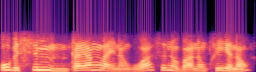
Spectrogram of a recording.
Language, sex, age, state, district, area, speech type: Bodo, female, 45-60, Assam, Chirang, rural, conversation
